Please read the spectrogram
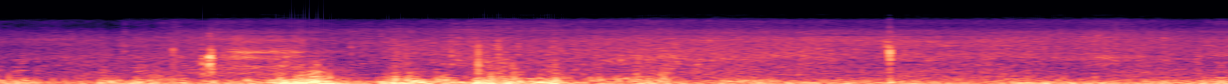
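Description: Wind buffeting an action-camera microphone while skiing downhill, with the hiss and scrape of skis on packed snow. It surges louder around a second and a half in, and there are a few faint clicks.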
